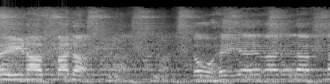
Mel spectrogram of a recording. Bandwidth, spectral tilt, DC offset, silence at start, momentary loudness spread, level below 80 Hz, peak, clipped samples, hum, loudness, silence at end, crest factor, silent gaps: 16.5 kHz; -2 dB/octave; under 0.1%; 0 s; 10 LU; -44 dBFS; 0 dBFS; 0.2%; none; -11 LUFS; 0 s; 12 dB; none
